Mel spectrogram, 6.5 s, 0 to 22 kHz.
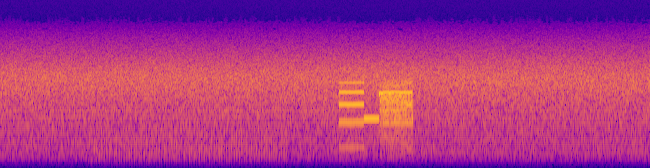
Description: Caller ID data burst, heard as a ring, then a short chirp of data, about 1200 baud, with phone line noise.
